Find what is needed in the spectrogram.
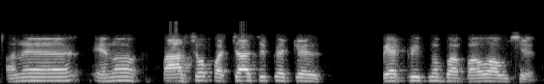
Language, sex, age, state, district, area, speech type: Gujarati, male, 60+, Gujarat, Kheda, rural, conversation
